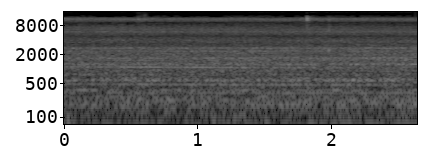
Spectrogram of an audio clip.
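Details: Webasto gasoline air heater newly installed in a 2019 RAM ProMaster 1500 van, cold mountain test: steady even hiss and whoosh of combustion air and fan, no surging or popping, blowing hot air; normal running.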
